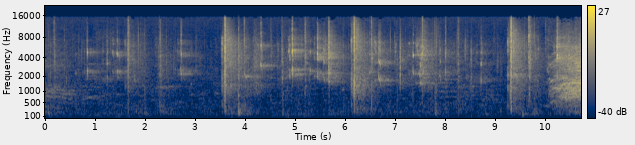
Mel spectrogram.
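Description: Badminton rally: rackets strike the shuttlecock again and again. The hardest hits land about three and a half, six and nine seconds in, with lighter strokes between, and shoes squeak on the court. Near the end a wash of crowd noise rises as the rally finishes.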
